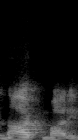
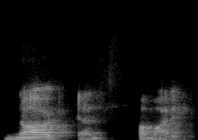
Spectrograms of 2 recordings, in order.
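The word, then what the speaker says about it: Nag Hammadi: is two words yeah it's not nog and hamadi porter um okay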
